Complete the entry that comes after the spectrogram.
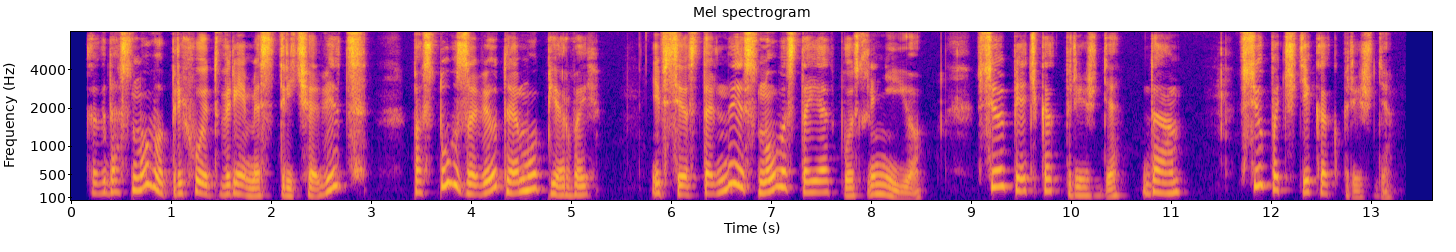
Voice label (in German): russisch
